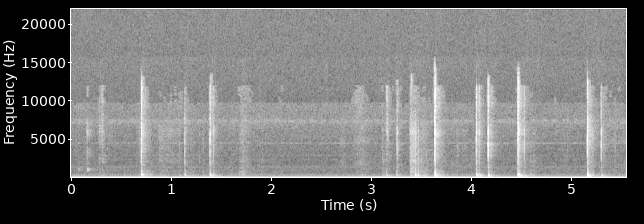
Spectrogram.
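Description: Fingertips tap the bottom edge of a large, hollow cardboard PS4 console box lying on its side. The taps are soft, dull and very short, coming in an irregular pattern over a steady low hum, with the sound mostly in the low range and almost no ring after each tap.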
